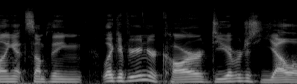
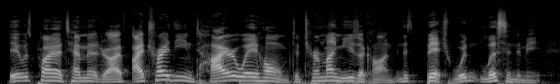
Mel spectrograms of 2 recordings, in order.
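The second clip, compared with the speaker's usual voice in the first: normal talking voice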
